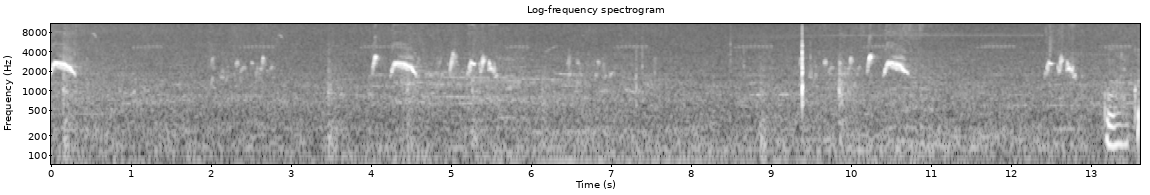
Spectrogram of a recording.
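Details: {'caption': 'Red-whiskered bulbul used as a decoy during a territorial fight at a trap; scattered short, bright, slurred whistled phrases repeated every few seconds over constant hiss, with occasional sharp clicks and a rustle at the end.'}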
